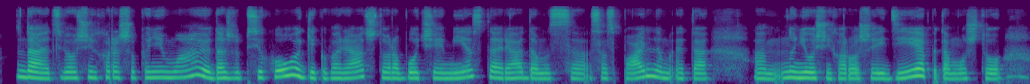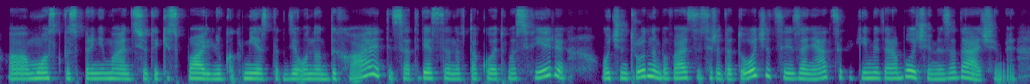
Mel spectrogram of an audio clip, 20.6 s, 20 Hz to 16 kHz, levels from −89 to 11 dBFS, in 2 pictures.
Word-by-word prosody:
Да, 240 -4 +4
я - - +1
тебя 220 +2 -2
очень 220 +1 -1
хорошо 230 0 -2
понимаю. 230 +5 +1
Даже 215 0 +1
психологи 250 +3 +3
говорят, 210 +3 -1
что 220 -4 -1
рабочее 210 0 0
место 230 +3 0
рядом 205 -1 0
с 195 0 -1
со 205 0 -1
спальным- 215 +4 +1
это, 195 -1 -3 0.4
ам, 200 +1 -2
ну, 230 - +3
не 220 -1 +5
очень 215 -2 +2
хорошая 200 0 0
идея, 220 +10 +4
потому 195 -8 -2
что, 195 -1 -3 0.3
а, 195 -1 +1
мозг 210 +2 +1
воспринимает 195 -1 0
всё-таки 190 +1 -1
спальню 195 -2 +2
как 190 - -10
место, 195 -1 0
где 185 +1 -1
он 185 0 -1
отдыхает. 225 - -1
И, - - -4
соответственно, 205 0 -1
в 190 - -13
такой 190 0 -3
атмосфере 225 - 0 0.3
очень 205 0 -1
трудно 245 +5 +3
бывает 210 +1 0
сосредоточиться 215 +6 0
и 195 - +1
заняться 200 +5 -2
какими-то 210 -1 -2
рабочими 210 -3 +1
задачами. 205 -4 -2
210 Hz, 145 wpm, -25 LUFS, 195-225 Hz, 0.4 s, не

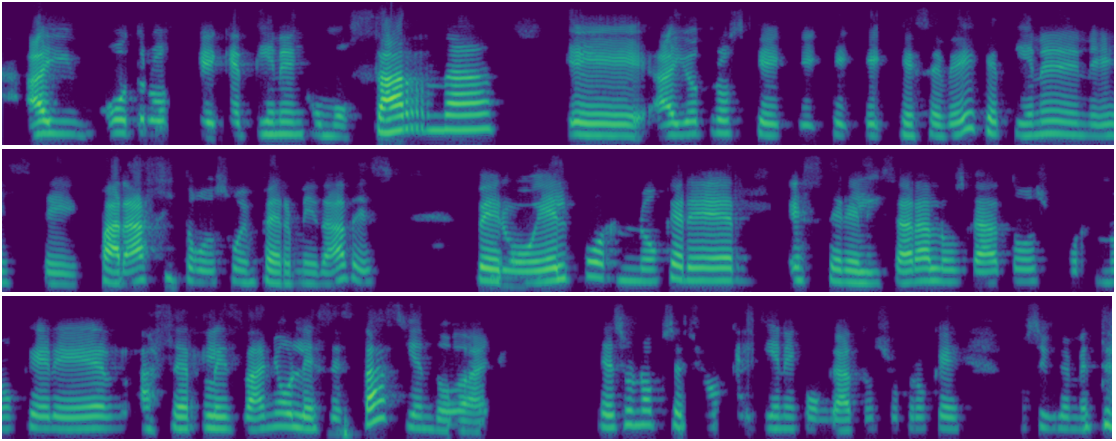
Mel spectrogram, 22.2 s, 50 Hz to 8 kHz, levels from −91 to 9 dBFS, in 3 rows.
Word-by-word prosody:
hay 215 -2 +4
otros 225 0 -2 0.2
que 405 - +1
que 205 - +1
tienen 210 0 -2
como 190 -3 -8 0.2
sarna, 280 +2 +8 0.5
eh, 195 -2 +2
hay 195 +2 +2
otros 220 +1 -5
que 385 -2 -2
que 365 -2 -9 0.3
que 385 -1 -6
que 190 -3 -3
se 190 0 -6
ve 205 +11 -2
que 230 -4 -2
tienen, 205 0 -3
este, 180 -3 -8
parásitos 200 0 +3
o 210 - -5
enfermedades, 190 +2 -3 0.5
pero 195 -5 +3
él 220 +4 +4
por 275 -2 0
no 210 -2 -6
querer 220 -2 +3 0.3
esterilizar 190 -4 -1
a 215 0 +5
los 200 -2 -4
gatos, 205 +3 -1
por 195 0 -15
no 200 0 -12
querer 205 -1 0
hacerles 200 0 -1
daño, 210 +5 +1
les 200 -3 -1
está 230 +9 +4
haciendo 205 - -6
daño, 160 -1 -1 0.7
es 220 -1 -2
una 265 0 -1
obsesión 240 -4 -8
que 435 - -13
él - - -28
tiene 205 -1 -7
con 190 -2 -9
gatos, 180 +2 -4
yo 195 - -18
creo 195 0 -13
que 200 -1 -5 0.4
posiblemente 205 +3 -8
205 Hz, 140 wpm, -24 LUFS, 195-225 Hz, 0.7 s, sarna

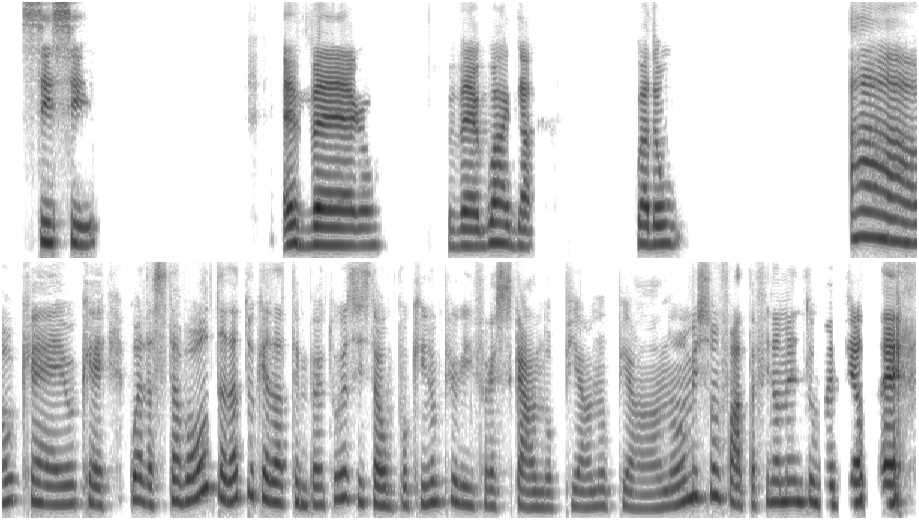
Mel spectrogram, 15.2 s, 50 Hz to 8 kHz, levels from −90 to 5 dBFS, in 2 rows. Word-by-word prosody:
Sì, 230 -2 +2
sì. 220 -2 -1 1.6
È 215 +2 +6
vero, 200 0 +6 0.5
è 190 - -13
ver 190 0 +3
guarda 215 -4 +2 0.8
guarda 215 -1 +3
un 220 0 -3 1.4
Ah, 270 -6 +2
okay, 230 -4 -3
okay. 215 -1 -4 0.2
Guarda, 255 -5 -1
stavolta 255 - 0
dato 270 +5 0
che 290 - +1
la 230 -3 +2
temperatura 215 +4 -4
si 275 -4 -7
sta 220 -3 0
un 200 - -2
pochino 205 +4 -5
più 240 +1 -6
rinfrescando 190 -4 -5
piano, 185 +1 -9
piano, 180 +3 -6
mi 290 - +3
son 300 +1 -2
fatta 210 -6 -3
finalmente 240 0 -2
un 230 - -1
bel 215 -1 -6
pia 230 +2 +3
eh, 225 0 +9
215 Hz, 135 wpm, -22 LUFS, 200-240 Hz, 1.6 s, eh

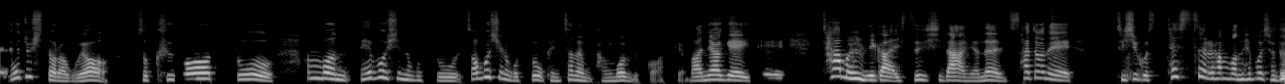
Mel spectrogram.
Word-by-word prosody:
해 295 - +1
주시더라고요. 190 - +1 0.3
그래서 200 -1 -7
그것도 235 -5 +3 0.3
한번 275 -7 +2
해보시는 280 -4 0
것도 170 -3 -6
써보시는 280 -1 -1
것도 175 +3 -3
괜찮은 180 +1 -4
방법일 165 +2 -4
것 - - -16
같아요. - - -20
만약에 205 +2 +3
이제 460 - -5 0.4
차멀미가 265 - +5
있으시다 190 +2 -1
하면은 170 +2 -1
사전에 265 - -1 0.4
드시고 215 0 -3 0.2
테스트를 350 -4 -1
한 265 0 0
번 245 -2 +1
해보셔도. 245 - +1
215 Hz, 320 characters per minute, -27 LUFS, 185-270 Hz, 0.4 s, 차멀미가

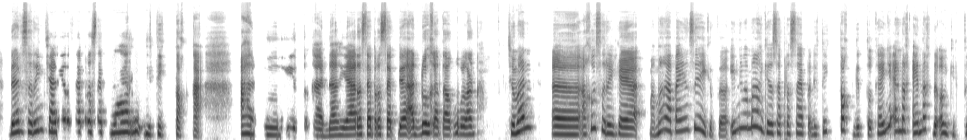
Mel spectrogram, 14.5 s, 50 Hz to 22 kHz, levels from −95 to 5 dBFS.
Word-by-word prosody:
dan 265 +3 +6
sering 290 +4 +1
cari 285 0 +3
resep-resep 290 -1 -2
baru 275 +2 +4 0.2
di 230 - +3
TikTok 220 0 -5
Kak, - - 0 0.6
aduh 215 -3 -1 0.2
itu 480 +5 -7
kadang 185 +1 +1
ya 200 0 +5
resep-resepnya 220 -1 +2
aduh 210 +6 +5
kata 220 -1 -1
aku 245 - -5
ulang, 220 0 +3 0.5
cuman, 280 +7 +6 0.4
eee, 220 -1 +5
aku 225 +12 -4
sering 265 -10 0
kayak, 210 - +3 0.2
"Mama 220 +8 -3
ngapain 315 +1 -2
sih?" 385 -1 -1
Gitu, - - -9 0.2
"ini 295 +7 -3
mama 410 +2 -2
lagi 285 - -6
resep-resep 245 -1 -4
di - - -5
TikTok 305 +3 -3
gitu 215 0 -7
kayaknya 250 +3 +1
enak-enak 320 +1 -2
do" - - +4
oh 260 - +2
gitu. 225 -1 -11
255 Hz, 155 wpm, -24 LUFS, 220-295 Hz, 0.6 s, dan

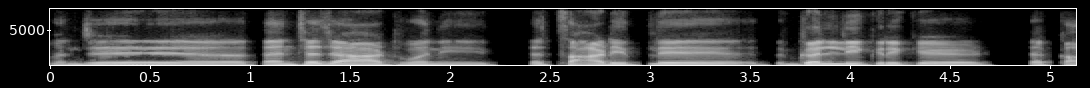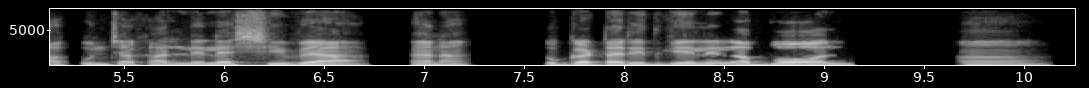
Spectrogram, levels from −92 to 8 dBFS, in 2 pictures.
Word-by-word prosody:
म्हणजे 130 +2 -2 0.8
त्यांच्या 145 +3 +2
ज्या 165 -2 +4
आठवणी, 130 -3 -1 0.2
त्या 135 - -3
चाळीतले, 135 -1 +2 0.3
गल्ली 140 0 +5
क्रिकेट, 120 -4 -1 0.2
त्या 130 - -3
काकूंच्या 135 +3 -3
खालेल्या 125 +2 -1
शिव्या 130 -2 +2
आहे 120 +6 -6
ना, 150 -6 -4 0.4
तो 135 - -4
गटारीत 135 +1 +2
गेलेला 130 +1 +1
बॉल. 125 -4 +4 0.6
हं. 115 -3 -6
130 Hz, 110 wpm, -19 LUFS, 125-135 Hz, 0.8 s, गल्ली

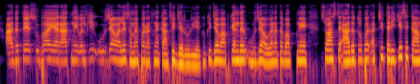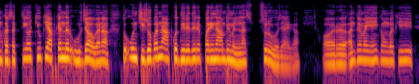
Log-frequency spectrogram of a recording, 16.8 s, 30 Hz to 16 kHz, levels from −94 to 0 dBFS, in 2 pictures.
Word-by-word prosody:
आदतें 180 +4 +1
सुबह 190 0 -4
या 180 -2 +3
रात 170 0 +2
नहीं 180 0 -3
बल्कि 175 +3 -7
ऊर्जा 175 +3 -2
वाले 180 0 +1
समय 170 -1 -1
पर 175 -1 0
रखना 170 +1 -2
काफ़ी 155 +2 0
ज़रूरी 130 -2 +1
है, 125 - -2
क्योंकि 160 +6 -5
जब 180 +2 +2
आपके 170 +2 -1
अंदर 180 0 +3
ऊर्जा 165 +2 0
होगा 155 -1 0
ना 165 +1 -1
तब 165 -1 -2
अपने 170 +2 +1 0.3
स्वास्थ्य 200 0 +3
आदतों 180 +2 +1
पर 195 +2 +1
अच्छी 230 +4 -3
तरीके 190 +4 +3
से 230 +1 -1
काम 180 0 +3
कर 180 - +4
सकती 180 +3 -5
है। 210 - +1
और 210 - -1
क्योंकि 220 0 -1
आपके 215 - -2
अंदर 210 -1 +5
ऊर्जा 175 +3 +2
होगा 165 -2 +1
ना 170 -2 0 0.3
तो 195 - 0
उन 215 0 +3
चीज़ों 195 +1 +4
पर 215 +2 +2
ना 230 -1 +3
आपको 205 0 +1
धीरे-धीरे 195 +1 +1
परिणाम 195 0 +2
भी 195 - +1
मिलना 155 0 -2
शु 160 - -14 0.2
शुरू 190 -5 0
हो 125 -2 -5
जाएगा। 115 -2 -12 0.5
और 135 0 -5 0.2
अंत 165 +5 -4
में 190 - -2
मैं 185 0 -2
यही 180 +1 -3
कहूँगा 175 -1 -6
कि 180 +1 -6
180 Hz, 220 wpm, -22 LUFS, 165-195 Hz, 0.5 s, अंदर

